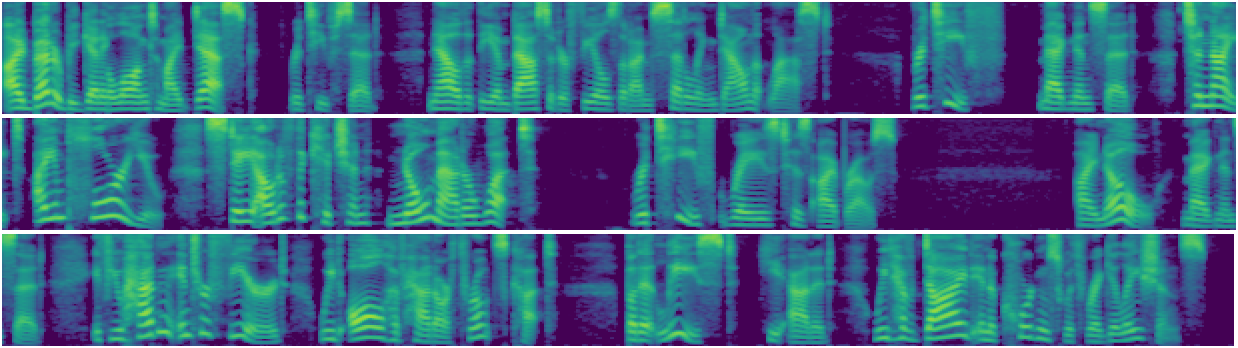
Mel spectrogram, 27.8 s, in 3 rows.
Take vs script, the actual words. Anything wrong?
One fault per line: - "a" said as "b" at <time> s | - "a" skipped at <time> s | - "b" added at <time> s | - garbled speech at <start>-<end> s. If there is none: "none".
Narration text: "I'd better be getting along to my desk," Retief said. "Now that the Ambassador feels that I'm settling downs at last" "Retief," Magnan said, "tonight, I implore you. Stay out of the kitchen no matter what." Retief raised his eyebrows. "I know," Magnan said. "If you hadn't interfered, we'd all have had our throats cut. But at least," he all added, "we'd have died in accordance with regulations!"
- "downs" said as "down" at 5.4 s
- "all" skipped at 24.4 s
